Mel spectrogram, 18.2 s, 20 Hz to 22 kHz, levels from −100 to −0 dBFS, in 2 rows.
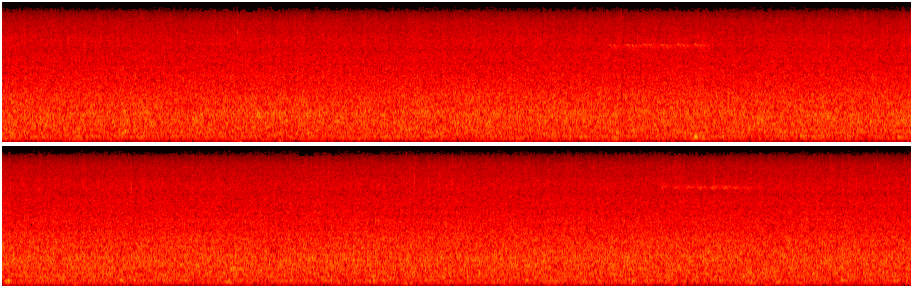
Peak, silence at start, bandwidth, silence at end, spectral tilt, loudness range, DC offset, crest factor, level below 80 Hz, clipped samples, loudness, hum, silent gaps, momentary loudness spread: -28 dBFS; 0 s; 19 kHz; 0 s; -2 dB/octave; 0 LU; under 0.1%; 14 dB; -74 dBFS; under 0.1%; -42 LUFS; none; none; 1 LU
